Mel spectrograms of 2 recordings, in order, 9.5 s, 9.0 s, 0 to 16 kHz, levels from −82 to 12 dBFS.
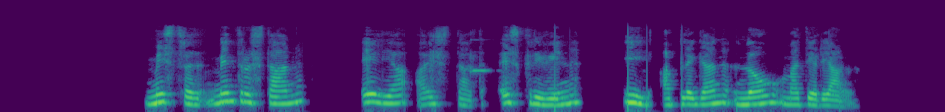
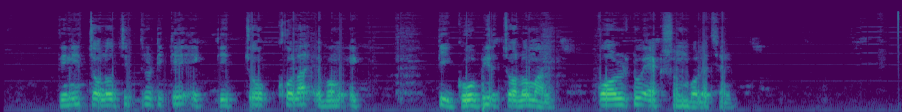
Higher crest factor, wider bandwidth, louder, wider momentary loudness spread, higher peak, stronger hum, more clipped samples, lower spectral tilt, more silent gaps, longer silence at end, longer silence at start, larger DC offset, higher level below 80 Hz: about the same, 16 dB vs 20 dB; second, 7.4 kHz vs 11.5 kHz; first, -18 LUFS vs -25 LUFS; about the same, 11 LU vs 12 LU; first, -2 dBFS vs -8 dBFS; neither; neither; about the same, -7.5 dB/octave vs -6.5 dB/octave; first, 3.15-3.61 s, 5.84-6.22 s vs none; second, 0.95 s vs 1.7 s; first, 1.45 s vs 0.6 s; neither; about the same, -54 dBFS vs -56 dBFS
